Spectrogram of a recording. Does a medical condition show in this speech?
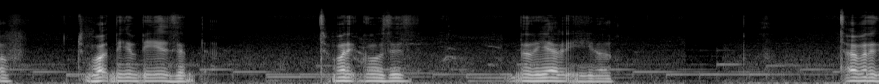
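Yes: Duchenne muscular dystrophy; genetic, progressive muscle weakness.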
